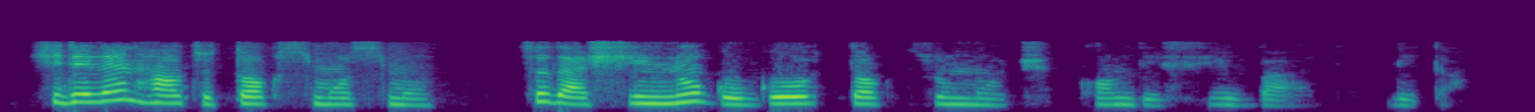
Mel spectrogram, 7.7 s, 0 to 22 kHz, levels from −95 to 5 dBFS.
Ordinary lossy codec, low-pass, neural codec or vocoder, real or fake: none; 5.4 kHz; none; real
